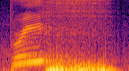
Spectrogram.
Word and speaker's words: breathe: Breathe is the pronunciation.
